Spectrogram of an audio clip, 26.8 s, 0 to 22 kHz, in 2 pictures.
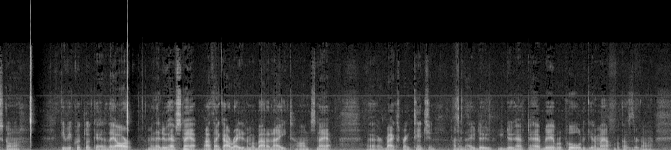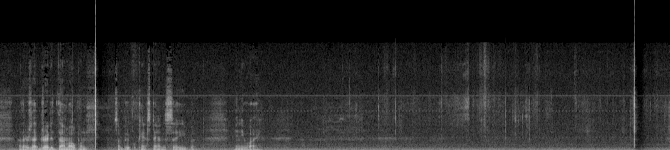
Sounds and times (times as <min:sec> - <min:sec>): Speech: 0:00.0 - 0:00.5, 0:01.2 - 0:06.7, 0:07.3 - 0:13.1, 0:13.8 - 0:17.4, 0:18.1 - 0:18.7.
